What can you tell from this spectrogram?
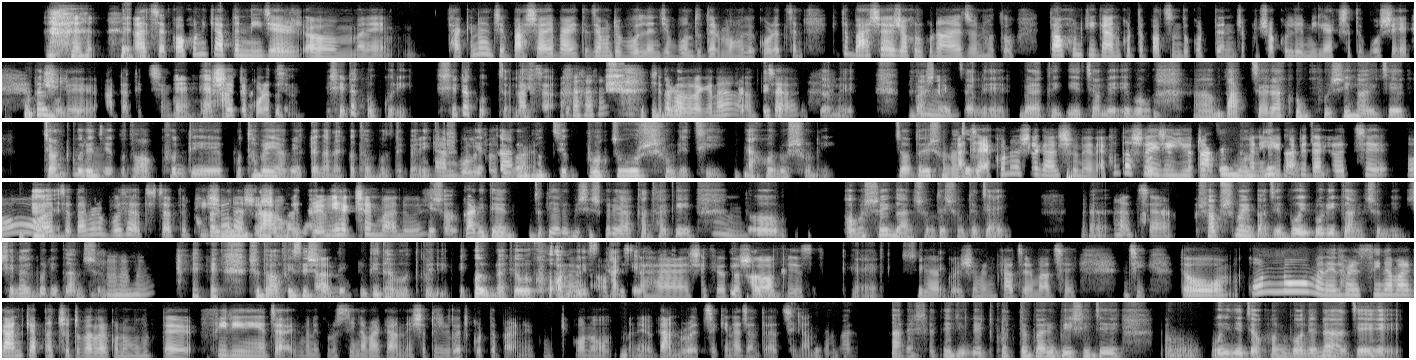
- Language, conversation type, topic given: Bengali, podcast, কোন গান শুনলে আপনার মনে হয় আপনি ছোটবেলায় ফিরে গেছেন?
- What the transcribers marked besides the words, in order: chuckle; laughing while speaking: "হ্যা"; unintelligible speech; laugh; tapping; laughing while speaking: "সঙ্গীত প্রেমী একজন মানুষ"; laughing while speaking: "আচ্ছা"; chuckle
